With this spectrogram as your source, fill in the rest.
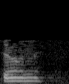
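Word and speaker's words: soon (σύν): In English letters, it would be S-U-N, pronounced soon.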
